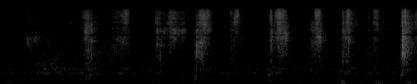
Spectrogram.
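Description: A quick run of short, dry, scratchy rustles, about three a second, starting faint and growing somewhat louder.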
